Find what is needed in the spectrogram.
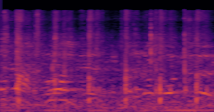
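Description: Indistinct voices of players and onlookers talking and calling out around a kabaddi court, with a series of sharp short slaps or knocks scattered through, about half a dozen in two seconds.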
